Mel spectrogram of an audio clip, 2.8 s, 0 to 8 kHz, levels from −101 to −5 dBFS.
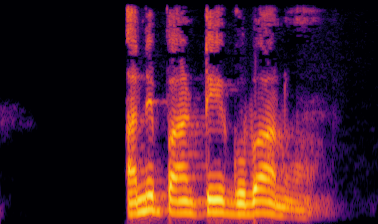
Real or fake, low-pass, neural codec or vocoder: real; 7.2 kHz; none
